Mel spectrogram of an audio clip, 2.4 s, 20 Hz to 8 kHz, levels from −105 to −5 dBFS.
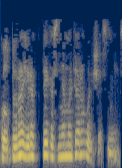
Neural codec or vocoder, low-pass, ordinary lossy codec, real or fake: vocoder, 22.05 kHz, 80 mel bands, WaveNeXt; 7.2 kHz; MP3, 24 kbps; fake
